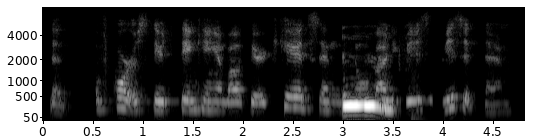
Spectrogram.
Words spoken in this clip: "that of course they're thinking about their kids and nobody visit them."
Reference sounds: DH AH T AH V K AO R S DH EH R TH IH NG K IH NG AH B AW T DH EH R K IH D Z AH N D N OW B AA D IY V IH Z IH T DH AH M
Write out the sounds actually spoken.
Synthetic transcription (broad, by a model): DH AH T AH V K AO R S DH EH R TH IH NG K IH NG AH B AW T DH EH R K IH D Z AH N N OW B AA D IY V IH Z IH T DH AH M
